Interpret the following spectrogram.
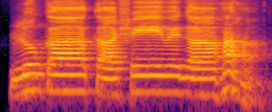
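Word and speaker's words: लोकाकाशेऽवगाहः: यहाँ पर जो आ है, आ साइलेंट रखेंगे। जो एस बना है ये खंडाकार चिन्ह कहलाता है, इसको अवग्रह का चिन्ह बोलते हैं। इसका मतलब है कि वहां पर आ का उच्चारण नहीं करना है।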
